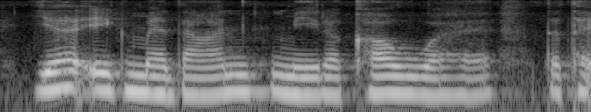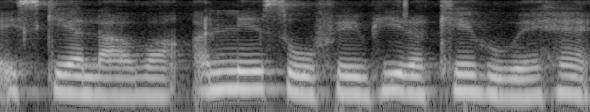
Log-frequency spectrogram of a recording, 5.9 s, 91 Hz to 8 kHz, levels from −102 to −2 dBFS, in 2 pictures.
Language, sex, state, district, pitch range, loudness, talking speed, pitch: Hindi, female, Bihar, Madhepura, 185-210 Hz, -29 LUFS, 160 wpm, 195 Hz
